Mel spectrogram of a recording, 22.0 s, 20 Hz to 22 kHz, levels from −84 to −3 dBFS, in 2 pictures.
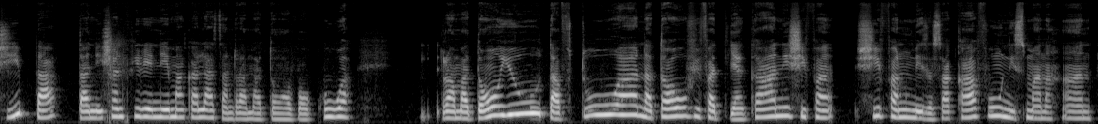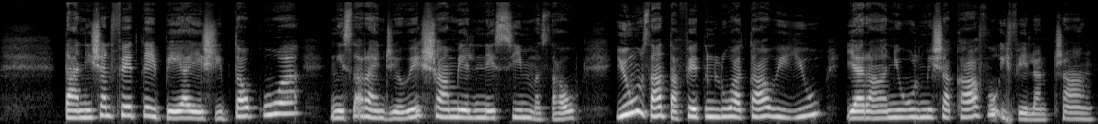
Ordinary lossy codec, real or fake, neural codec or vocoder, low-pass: none; real; none; none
